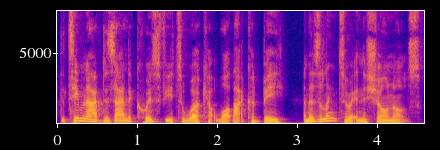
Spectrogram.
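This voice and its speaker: Guy hosting a podcast, reads the intro smooth and expressive, dead dry sound. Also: fairly low pitch, quick pace, dry recording. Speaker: podcast host. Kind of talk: scripted podcast narration and interviewing.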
